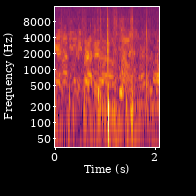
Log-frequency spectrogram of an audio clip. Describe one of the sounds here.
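A ball is kicked with a sharp thump.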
